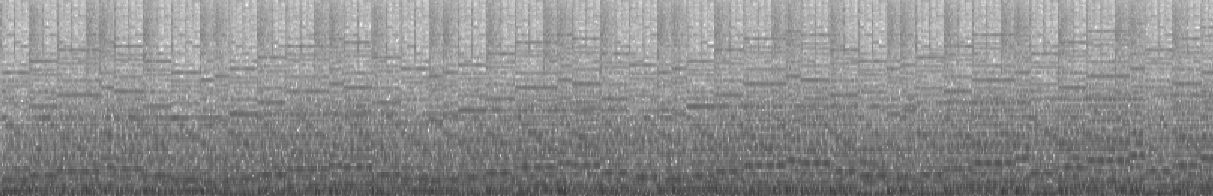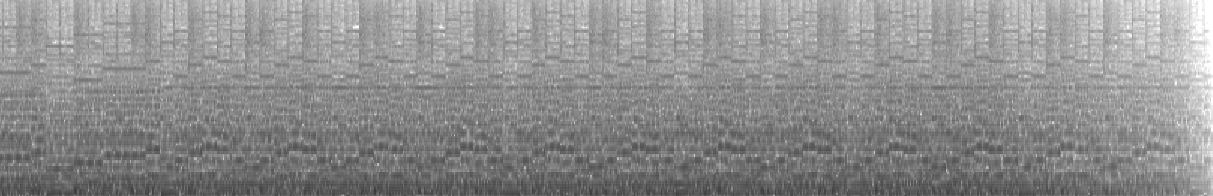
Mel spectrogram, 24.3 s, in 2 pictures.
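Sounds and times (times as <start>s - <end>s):
pinball multiball restart sound effect: 0.0s - 24.2s.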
